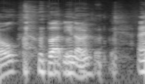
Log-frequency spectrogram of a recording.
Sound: laughter

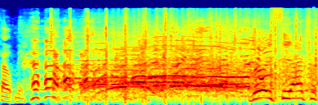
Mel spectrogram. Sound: laughter; applause

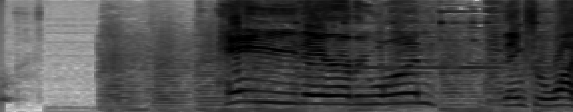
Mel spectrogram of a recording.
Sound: theme music; voiceover

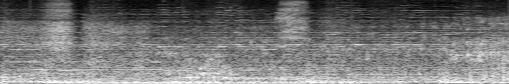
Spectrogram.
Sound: growling

